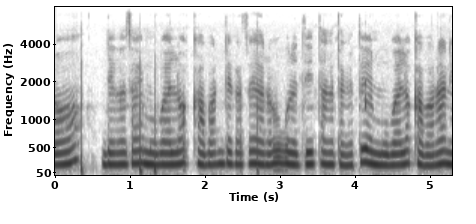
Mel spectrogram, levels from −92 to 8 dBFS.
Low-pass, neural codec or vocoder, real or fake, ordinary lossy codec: 7.2 kHz; none; real; Opus, 64 kbps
